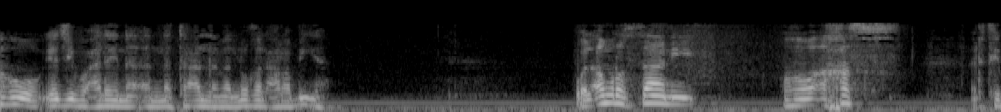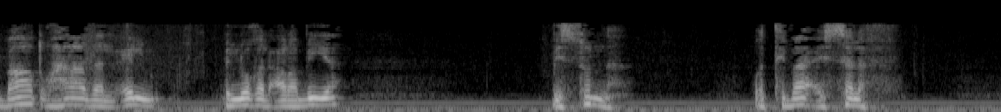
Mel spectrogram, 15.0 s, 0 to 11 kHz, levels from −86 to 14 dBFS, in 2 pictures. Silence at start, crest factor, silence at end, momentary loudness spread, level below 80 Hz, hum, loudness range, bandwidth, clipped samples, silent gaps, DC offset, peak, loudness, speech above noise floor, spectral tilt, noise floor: 0 s; 20 dB; 0.05 s; 14 LU; -50 dBFS; none; 7 LU; 5.8 kHz; under 0.1%; none; under 0.1%; -8 dBFS; -26 LUFS; 24 dB; -10.5 dB/octave; -50 dBFS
